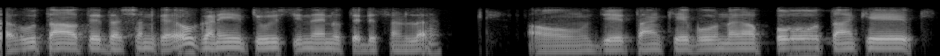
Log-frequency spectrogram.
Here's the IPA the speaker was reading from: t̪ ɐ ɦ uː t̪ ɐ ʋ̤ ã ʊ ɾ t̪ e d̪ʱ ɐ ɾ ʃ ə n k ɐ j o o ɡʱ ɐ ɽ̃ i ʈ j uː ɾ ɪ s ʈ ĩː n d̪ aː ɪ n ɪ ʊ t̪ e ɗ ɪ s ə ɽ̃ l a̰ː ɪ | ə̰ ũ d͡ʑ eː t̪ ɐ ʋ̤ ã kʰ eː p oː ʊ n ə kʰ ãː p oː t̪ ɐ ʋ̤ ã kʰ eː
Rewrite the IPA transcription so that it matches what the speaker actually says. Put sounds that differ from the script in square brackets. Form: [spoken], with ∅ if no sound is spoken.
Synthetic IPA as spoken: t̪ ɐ ɦ uː t̪ ɐ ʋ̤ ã ʊ [∅] t̪ e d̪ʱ ɐ ɾ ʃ ə n k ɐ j o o ɡʱ ɐ ɽ̃ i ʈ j uː ɾ ɪ s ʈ ĩː n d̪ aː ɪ n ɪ ʊ t̪ e ɗ ɪ s ə ɽ̃ l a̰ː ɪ | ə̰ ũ d͡ʑ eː t̪ ɐ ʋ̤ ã kʰ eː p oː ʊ n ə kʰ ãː p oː t̪ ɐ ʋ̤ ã kʰ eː

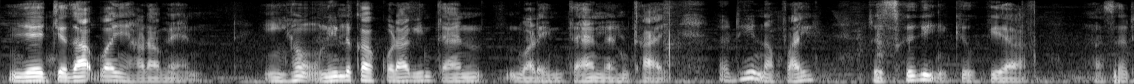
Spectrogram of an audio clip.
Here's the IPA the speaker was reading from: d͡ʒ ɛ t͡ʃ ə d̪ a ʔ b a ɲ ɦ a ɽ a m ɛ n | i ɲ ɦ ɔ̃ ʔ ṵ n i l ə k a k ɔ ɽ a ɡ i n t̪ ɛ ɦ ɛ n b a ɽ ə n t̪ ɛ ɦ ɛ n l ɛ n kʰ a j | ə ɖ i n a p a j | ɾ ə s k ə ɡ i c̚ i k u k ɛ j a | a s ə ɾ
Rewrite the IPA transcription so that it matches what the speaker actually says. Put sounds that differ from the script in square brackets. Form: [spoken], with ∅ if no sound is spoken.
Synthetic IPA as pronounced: d͡ʒ ɛ t͡ʃ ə d̪ a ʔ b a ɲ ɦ a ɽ a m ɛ n | i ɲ ɦ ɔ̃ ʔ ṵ n i l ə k a k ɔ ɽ a ɡ i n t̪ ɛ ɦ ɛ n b a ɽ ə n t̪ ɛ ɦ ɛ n l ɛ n kʰ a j | ə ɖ i n a p a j | ɾ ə s k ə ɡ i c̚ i k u k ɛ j a | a s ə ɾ

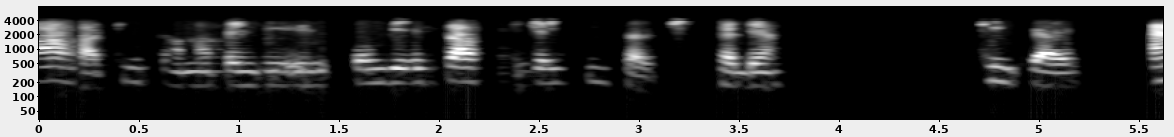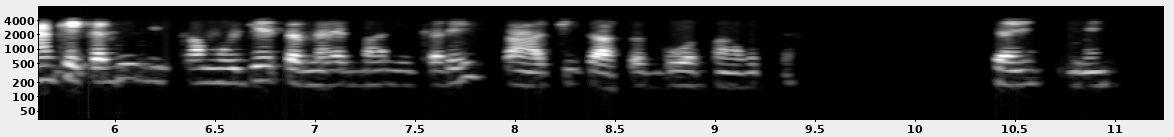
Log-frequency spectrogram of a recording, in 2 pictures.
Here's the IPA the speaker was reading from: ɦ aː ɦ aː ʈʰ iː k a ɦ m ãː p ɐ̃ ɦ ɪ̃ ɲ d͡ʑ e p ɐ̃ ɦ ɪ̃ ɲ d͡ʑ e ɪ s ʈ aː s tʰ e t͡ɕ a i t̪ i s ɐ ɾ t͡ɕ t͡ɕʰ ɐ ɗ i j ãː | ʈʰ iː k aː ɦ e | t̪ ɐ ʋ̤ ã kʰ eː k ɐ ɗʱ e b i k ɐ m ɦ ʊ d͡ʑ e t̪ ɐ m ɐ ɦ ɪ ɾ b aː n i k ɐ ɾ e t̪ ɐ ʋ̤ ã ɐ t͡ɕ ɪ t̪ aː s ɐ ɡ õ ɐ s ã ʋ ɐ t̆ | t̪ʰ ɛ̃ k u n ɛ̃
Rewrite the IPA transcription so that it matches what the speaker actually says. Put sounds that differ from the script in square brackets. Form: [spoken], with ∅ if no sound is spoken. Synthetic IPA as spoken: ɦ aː ɦ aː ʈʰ iː k a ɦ m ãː p ɐ̃ ɦ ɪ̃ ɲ d͡ʑ e p ɐ̃ ɦ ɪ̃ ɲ d͡ʑ e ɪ s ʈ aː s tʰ e t͡ɕ [ɐ] i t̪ i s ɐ ɾ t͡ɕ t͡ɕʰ ɐ ɗ i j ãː | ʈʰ iː k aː ɦ e | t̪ ɐ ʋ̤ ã kʰ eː k ɐ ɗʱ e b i k ɐ m ɦ ʊ d͡ʑ e t̪ ɐ m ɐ ɦ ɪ ɾ b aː n i k ɐ ɾ e t̪ ɐ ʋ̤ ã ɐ t͡ɕ [i] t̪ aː s ɐ ɡ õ ɐ s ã ʋ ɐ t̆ | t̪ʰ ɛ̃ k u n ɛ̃

